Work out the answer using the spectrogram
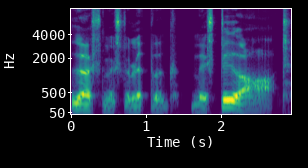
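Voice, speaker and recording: Using a put-on character voice, a man speaks raspy and very slow at a medium pitch. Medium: read story. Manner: calm, measured, literal.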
